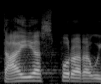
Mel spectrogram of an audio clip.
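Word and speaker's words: diaspora: 참고로 영어로 읽을 때는 우리 한국말로 디아스포라 그대로 읽지만 그리스 발음으로 영어는 다이아스포라라고 읽는다고 그렇게 알고 있습니다.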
